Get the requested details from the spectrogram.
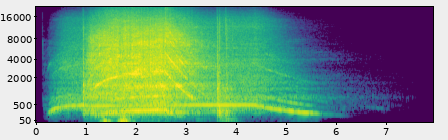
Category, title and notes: Sound effects > Other mechanisms, engines, machines
Dewalt 12 inch Chop Saw foley-052
Blade, Percussion, Tool, FX, SFX, Foley, Tooth, Chopsaw, Workshop, Circularsaw, Tools, Scrape, Teeth, Woodshop, Metallic, Perc, Metal, Saw, Shop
